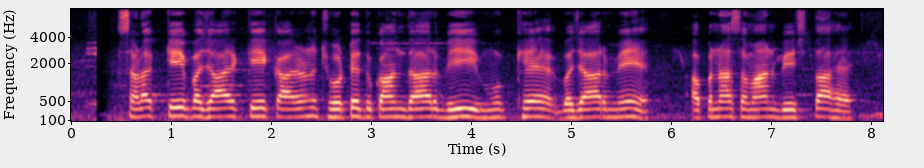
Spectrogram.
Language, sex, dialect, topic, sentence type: Hindi, male, Marwari Dhudhari, agriculture, statement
